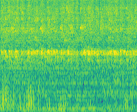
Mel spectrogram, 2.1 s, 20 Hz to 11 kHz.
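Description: A 318 V8 in a 1971 Dodge Challenger idling with a steady low rumble, and a thin steady high whine over it.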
